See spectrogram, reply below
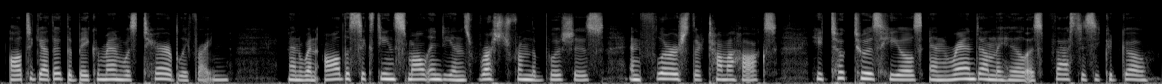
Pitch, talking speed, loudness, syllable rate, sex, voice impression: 220 Hz, 195 wpm, -19 LUFS, 5.2 syllables/s, female, feminine, slightly young, relaxed, slightly weak, slightly dark, soft, fluent, raspy, intellectual, calm, reassuring, kind, modest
